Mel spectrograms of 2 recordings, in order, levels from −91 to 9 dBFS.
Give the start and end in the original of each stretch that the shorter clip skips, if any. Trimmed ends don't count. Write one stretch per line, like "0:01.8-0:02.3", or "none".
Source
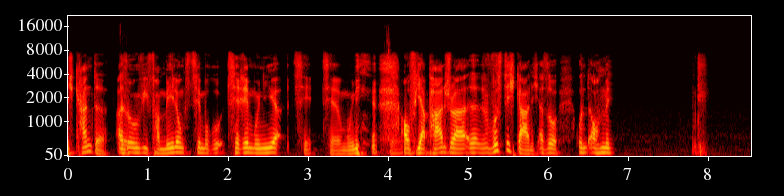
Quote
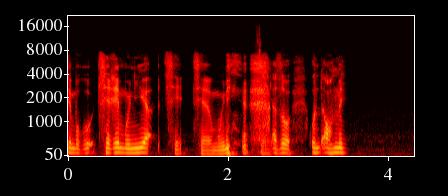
0:04.1-0:05.9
